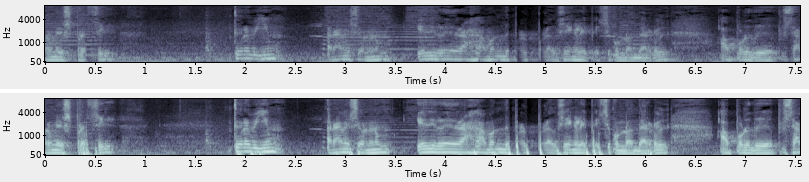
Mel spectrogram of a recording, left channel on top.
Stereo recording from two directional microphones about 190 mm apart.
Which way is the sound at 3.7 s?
55° right (ahead or behind).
